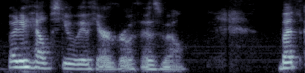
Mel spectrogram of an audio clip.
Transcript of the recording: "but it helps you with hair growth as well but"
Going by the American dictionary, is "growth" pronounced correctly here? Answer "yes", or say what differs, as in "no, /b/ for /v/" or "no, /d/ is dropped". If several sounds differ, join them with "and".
yes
